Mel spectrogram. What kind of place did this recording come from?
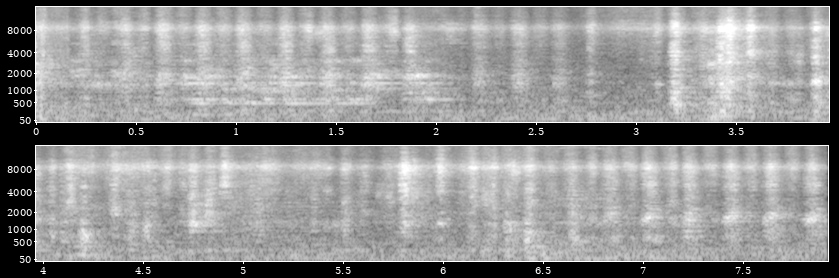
restroom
